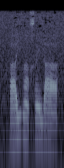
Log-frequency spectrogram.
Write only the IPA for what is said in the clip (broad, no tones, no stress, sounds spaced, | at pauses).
a j β ã χ ẽ j a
